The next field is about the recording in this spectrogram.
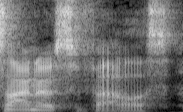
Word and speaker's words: cynocephalus: The canocephalus. Well, I guess canocephalus, because canocephalus puts a little bit too much emphasis on phallus. It might also be pronounced cynocephalus.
